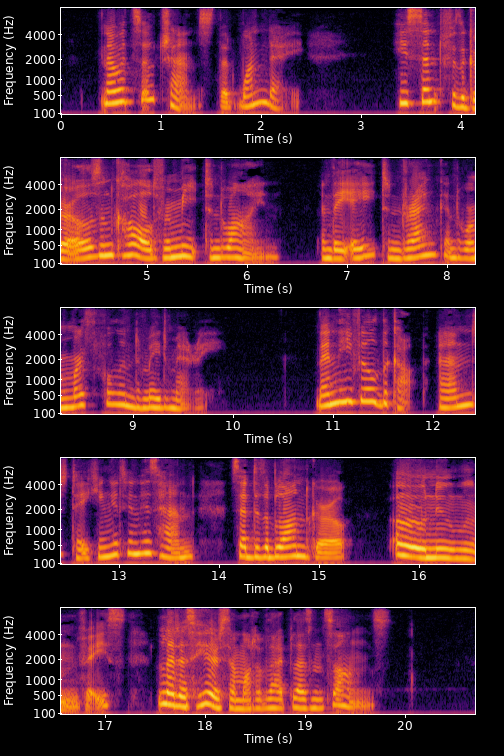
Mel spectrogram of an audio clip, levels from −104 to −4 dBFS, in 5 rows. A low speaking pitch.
No: high, 220 Hz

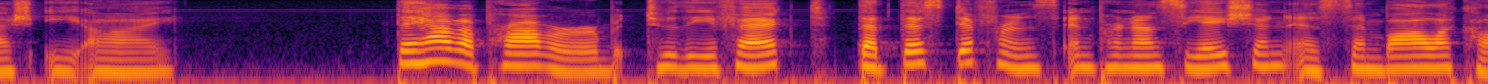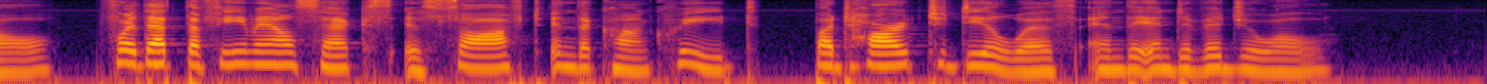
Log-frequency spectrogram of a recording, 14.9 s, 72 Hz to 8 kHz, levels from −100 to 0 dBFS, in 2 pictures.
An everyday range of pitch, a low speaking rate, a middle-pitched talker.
Yes: average, 3.4 semitones; slow, 130 wpm; medium, 180 Hz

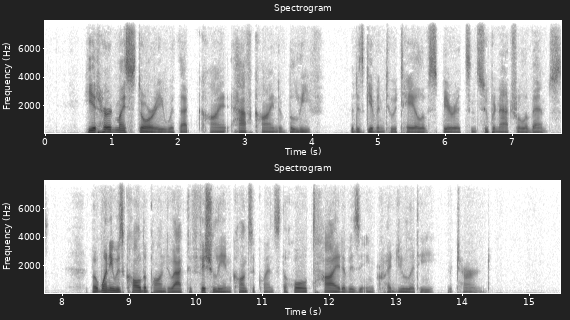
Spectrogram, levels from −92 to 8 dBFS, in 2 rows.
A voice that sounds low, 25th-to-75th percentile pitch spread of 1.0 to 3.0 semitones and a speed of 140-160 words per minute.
No: very low, 90 Hz; average, 3.6 semitones; average, 155 wpm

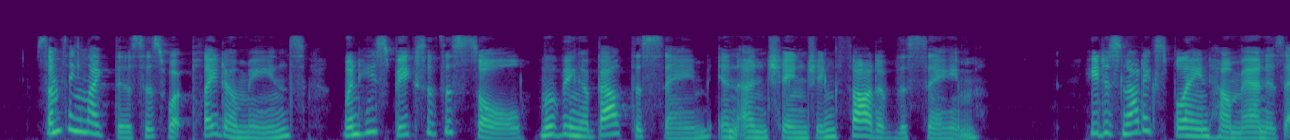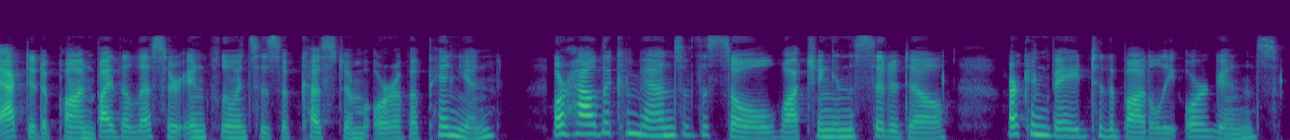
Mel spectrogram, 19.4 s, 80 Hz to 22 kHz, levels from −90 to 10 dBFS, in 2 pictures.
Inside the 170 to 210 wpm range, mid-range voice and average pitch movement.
No: average, 180 wpm; medium, 175 Hz; wide, 6.6 semitones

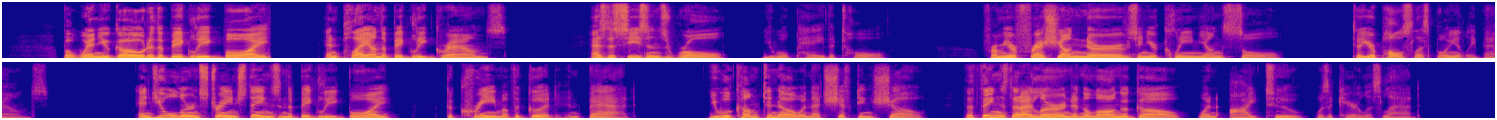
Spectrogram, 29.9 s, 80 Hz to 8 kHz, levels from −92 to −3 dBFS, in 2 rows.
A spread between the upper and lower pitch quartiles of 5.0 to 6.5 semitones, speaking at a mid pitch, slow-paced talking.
No: average, 5.3 semitones; medium, 150 Hz; average, 165 wpm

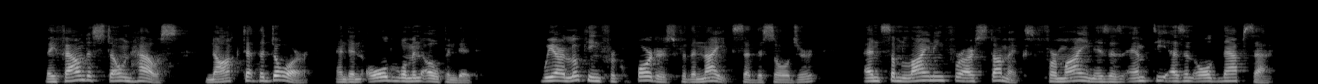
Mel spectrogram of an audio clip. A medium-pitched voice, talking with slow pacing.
No: medium, 155 Hz; average, 185 wpm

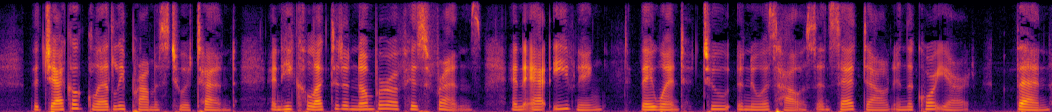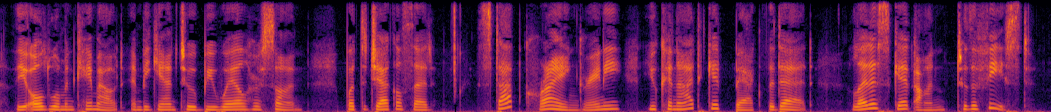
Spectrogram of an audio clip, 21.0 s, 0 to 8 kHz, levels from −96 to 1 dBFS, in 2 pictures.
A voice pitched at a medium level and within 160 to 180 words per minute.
No: high, 210 Hz; average, 170 wpm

